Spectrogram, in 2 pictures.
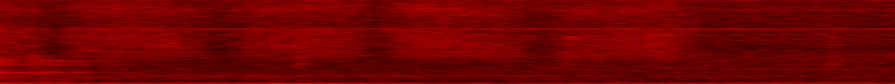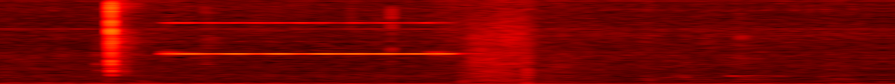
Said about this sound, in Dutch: Oh, en, en, en niet een aanhoudende piep? Nee. Oh, dit is de afwasmachine dan die klaar is. Oh, hoe lang duurt dit? Nou, het piept wel dan net iets te vaak, maar ook weer niet uren.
